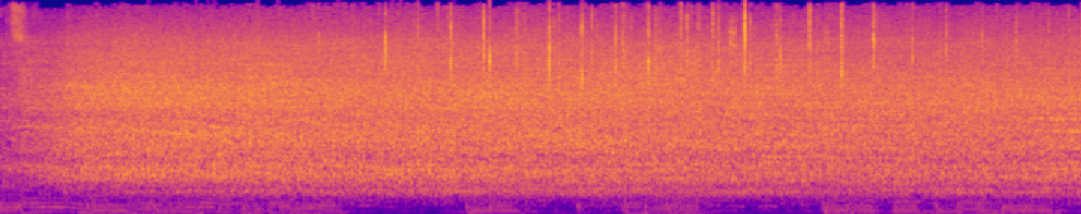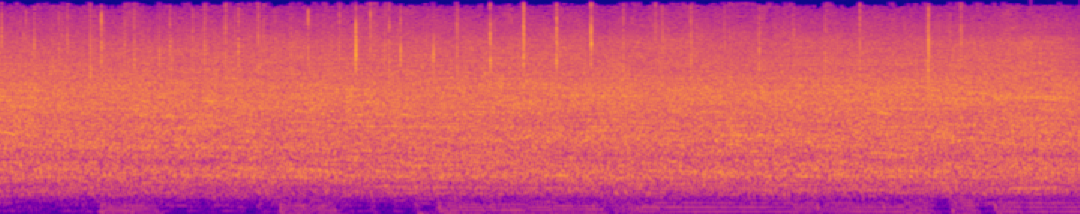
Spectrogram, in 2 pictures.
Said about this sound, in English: Listen to the roar of this crowd. No respect for Detlef Schrempf. Elias hit a sensitive button. Got Seattle right in the feelings.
